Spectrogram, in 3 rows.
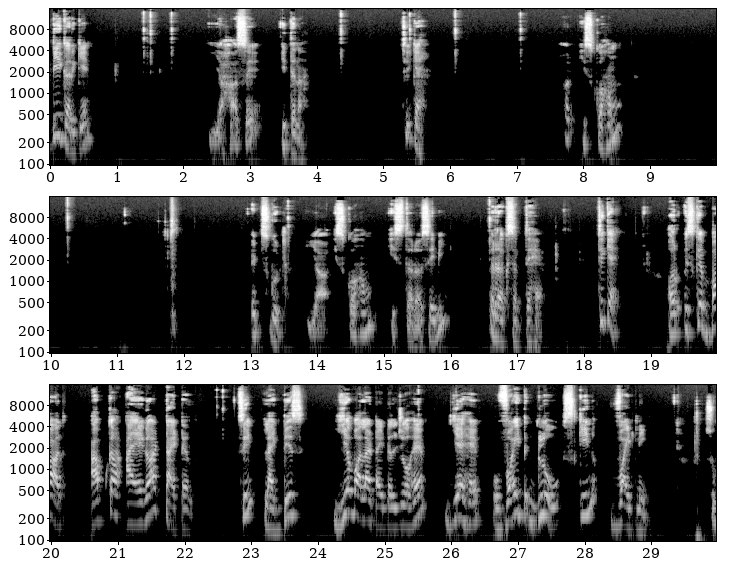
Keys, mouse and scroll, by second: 0.0 ctrl+t, 2.1-5.3 drag, 14.3-17.4 drag, 18.8-19.2 alt+scroll down 1, 19.2 alt+scroll, 19.3-19.6 alt+scroll up 1, 23.2-26.2 drag, 25.8-26.5 typing.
